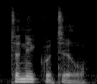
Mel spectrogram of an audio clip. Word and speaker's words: Taniquetil: So, it's like there's um there is a secondary emphasis on that last syllable. Mhm. Uh though the first one is the louder or the the first one is the primary emphasis. And the the nee Taniquetil. Yeah, Tan- I'm sorry, the second syllable, but the first Yeah. Taniquetil. Third, third to last syllable.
